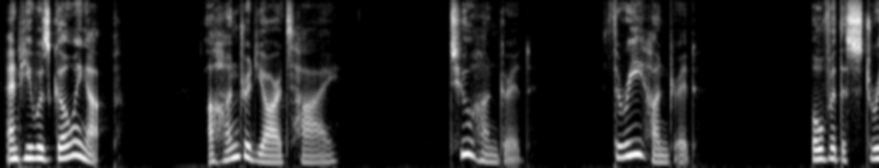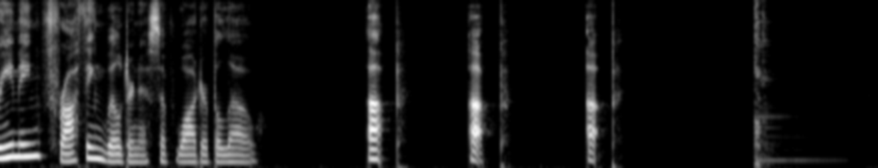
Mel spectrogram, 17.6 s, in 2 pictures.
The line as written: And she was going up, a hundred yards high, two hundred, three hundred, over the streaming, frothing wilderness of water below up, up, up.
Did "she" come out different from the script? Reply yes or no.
yes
